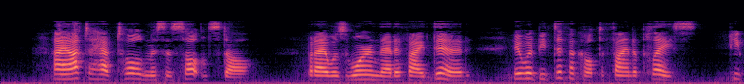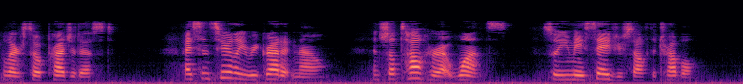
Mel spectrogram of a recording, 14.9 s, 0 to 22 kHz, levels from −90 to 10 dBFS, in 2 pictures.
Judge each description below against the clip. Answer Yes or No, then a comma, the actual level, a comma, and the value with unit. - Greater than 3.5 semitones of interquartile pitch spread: Yes, average, 4.1 semitones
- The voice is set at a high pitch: Yes, high, 205 Hz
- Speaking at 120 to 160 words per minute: No, average, 180 wpm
